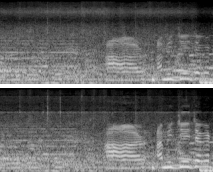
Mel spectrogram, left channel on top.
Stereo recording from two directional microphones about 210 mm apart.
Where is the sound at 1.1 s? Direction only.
20° right (ahead or behind).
